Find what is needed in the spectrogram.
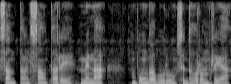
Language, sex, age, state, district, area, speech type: Santali, male, 30-45, Jharkhand, East Singhbhum, rural, spontaneous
